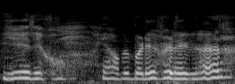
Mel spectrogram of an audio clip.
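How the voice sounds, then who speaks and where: Walking around a hill town with a phone camera, moving between a house and the streets, indoors and out, a young woman vlogger from Uttarakhand, India chats casually to her viewers and calls them bhai. Her voice is high-pitched and slightly rough, with a flat delivery at a measured pace.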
